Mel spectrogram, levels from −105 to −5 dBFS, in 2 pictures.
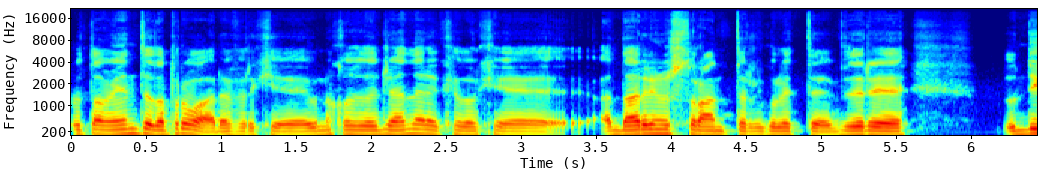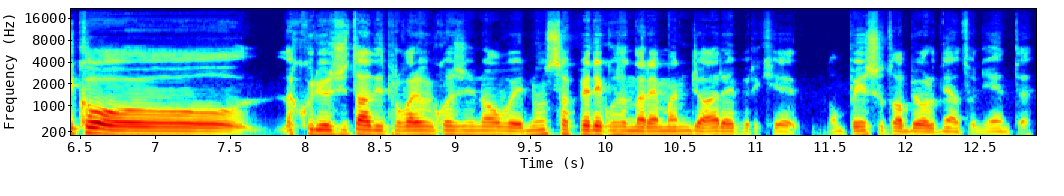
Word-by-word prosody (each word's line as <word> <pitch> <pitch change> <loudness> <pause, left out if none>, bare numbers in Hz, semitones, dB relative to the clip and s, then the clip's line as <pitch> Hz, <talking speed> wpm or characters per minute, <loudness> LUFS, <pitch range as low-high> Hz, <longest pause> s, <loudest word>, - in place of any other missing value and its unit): Assolutamente 140 +2 0
da 130 - +3
provare 120 -9 0
perché 110 -1 -5
una 120 +3 -4
cosa 130 -1 -2
genere 130 0 -1
credo 120 -1 -5
che 110 - -6 0.2
"andare 130 +2 +2
in 140 - +2
un 140 - 0
ristorante" 120 -4 -2
tra 115 - -4
virgolette, 115 -2 -3
vedere 120 -1 +2 0.6
non 115 - -5
dico 120 - +5
la 125 - -8
curiosità 135 -1 +1
di 125 -1 -1
provare 125 0 0
qualcosa 125 0 -4
di - - -7
nuovo 120 -1 -2
e 110 - +1
non 125 +3 -5
sapere 130 -1 0
cosa 120 0 -7
andare 115 0 0
a 115 - 0
mangiare 115 -1 -2
perché 110 -1 -12
non 115 0 -17
penso 120 +1 -6
tu 115 - -8
abbia 110 0 -1
ordinato 105 0 -6
niente 105 +3 -14
120 Hz, 180 wpm, -22 LUFS, 110-130 Hz, 0.6 s, dico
